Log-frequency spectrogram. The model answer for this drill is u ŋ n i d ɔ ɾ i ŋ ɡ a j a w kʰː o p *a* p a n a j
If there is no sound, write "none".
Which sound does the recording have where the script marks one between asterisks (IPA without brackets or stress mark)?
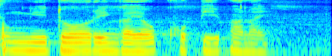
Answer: i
